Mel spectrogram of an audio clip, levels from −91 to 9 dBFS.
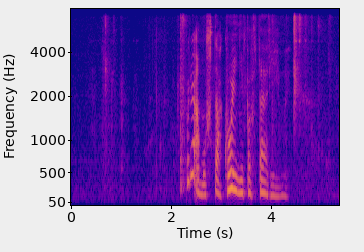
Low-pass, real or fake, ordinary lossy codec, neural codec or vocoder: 7.2 kHz; real; none; none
